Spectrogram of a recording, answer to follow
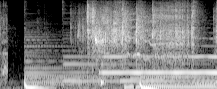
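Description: Background film score of held synth chords with deep bass-drum hits, a cymbal wash joining about a second in.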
